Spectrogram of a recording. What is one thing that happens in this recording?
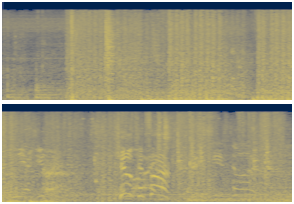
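Gunfire rattles and bangs in rapid bursts.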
